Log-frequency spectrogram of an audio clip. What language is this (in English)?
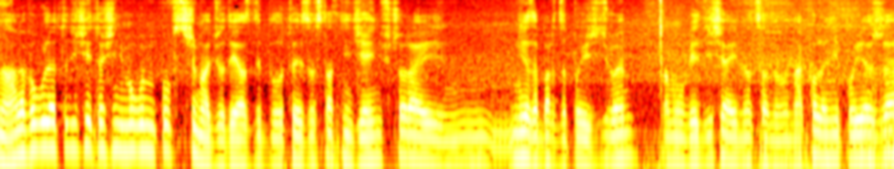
Polish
